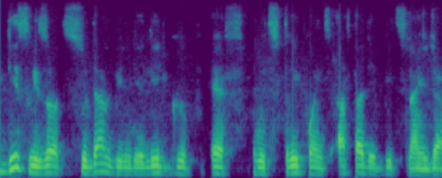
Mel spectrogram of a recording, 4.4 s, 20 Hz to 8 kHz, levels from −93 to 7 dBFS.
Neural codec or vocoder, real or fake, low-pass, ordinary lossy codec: none; real; 7.2 kHz; Opus, 24 kbps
